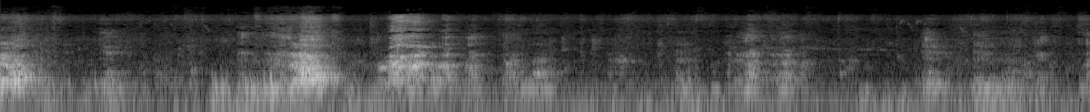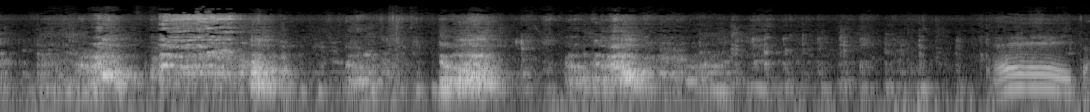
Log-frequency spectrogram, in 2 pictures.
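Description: Pigs in a pen, a boar with gilts, giving a series of short grunts and calls. A louder call lasting about a second comes around nine seconds in.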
